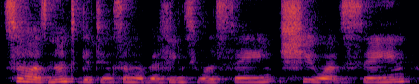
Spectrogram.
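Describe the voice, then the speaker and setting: A woman's voice: medium pitch, unhurried, warm tone, reverberant, low-quality recording. A young woman with an African accent telling a personal story in a casual vlog, chatty, with many restarts and quoted asides. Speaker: vlogger.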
